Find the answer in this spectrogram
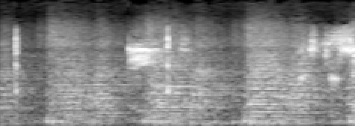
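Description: Tense orchestral drama score with long held notes.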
